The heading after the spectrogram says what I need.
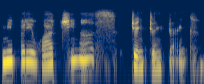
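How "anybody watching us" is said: ventriloquist-style, lips still, higher pitch, aside. Taking a sip of a drink, the character speaks: quiet, barely moving lips. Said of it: "just say kind of quietly without really moving my lips".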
